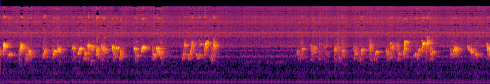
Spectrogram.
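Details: Chirping sooty-headed bulbul song used to lure or train birds: dense runs of short, bright notes, a quiet gap of about two seconds mid-way, then more lively phrases.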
